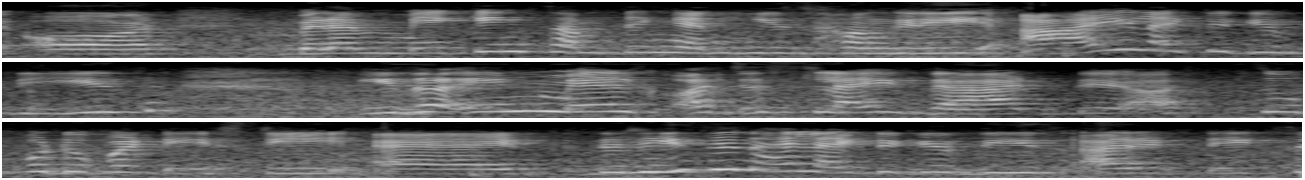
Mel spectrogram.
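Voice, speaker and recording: A woman's voice: high voice, noisy background. A young woman whose first language is Hindi, a mother chatting enthusiastically about favourite baby products, with many fillers and restarts. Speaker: vlogger, mother. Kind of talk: casual product favourites vlog.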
